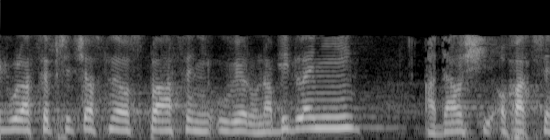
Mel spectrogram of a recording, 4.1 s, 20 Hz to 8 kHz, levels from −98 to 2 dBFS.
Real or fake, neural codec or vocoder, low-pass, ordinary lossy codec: real; none; 7.2 kHz; AAC, 16 kbps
